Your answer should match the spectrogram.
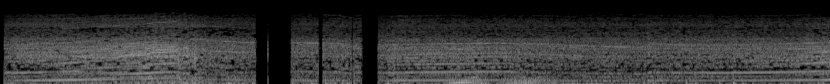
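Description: Ferrari SF71H Formula 1 car's 1.6-litre turbocharged V6 heard onboard, rising in pitch as it accelerates for about two seconds, then running steadily at a lower pitch. The sound cuts out completely twice, briefly, around three seconds in.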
